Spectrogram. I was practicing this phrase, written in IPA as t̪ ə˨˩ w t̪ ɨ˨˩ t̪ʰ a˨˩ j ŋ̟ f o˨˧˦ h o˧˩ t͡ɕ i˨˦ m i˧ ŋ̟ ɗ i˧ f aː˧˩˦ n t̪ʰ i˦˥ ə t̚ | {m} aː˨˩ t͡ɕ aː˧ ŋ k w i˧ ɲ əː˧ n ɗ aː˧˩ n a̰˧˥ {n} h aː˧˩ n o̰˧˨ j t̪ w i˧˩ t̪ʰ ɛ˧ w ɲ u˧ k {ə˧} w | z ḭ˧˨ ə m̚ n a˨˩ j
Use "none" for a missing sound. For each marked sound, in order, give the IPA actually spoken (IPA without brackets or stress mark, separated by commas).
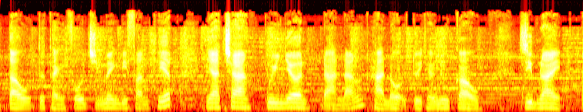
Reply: ɲ, ŋ, ə˨˩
